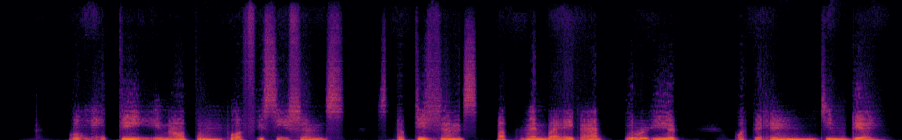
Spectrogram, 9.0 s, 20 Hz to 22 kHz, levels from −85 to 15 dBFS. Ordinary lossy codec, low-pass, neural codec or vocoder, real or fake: none; none; codec, 44.1 kHz, 0.9 kbps, DAC; fake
